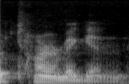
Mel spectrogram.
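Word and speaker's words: ptarmigan: what is yeah yeah the p is silent the willow tarmigan is our state bird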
